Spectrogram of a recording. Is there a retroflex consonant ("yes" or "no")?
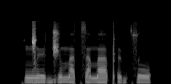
yes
